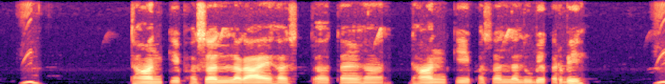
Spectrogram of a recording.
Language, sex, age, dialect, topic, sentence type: Chhattisgarhi, male, 25-30, Western/Budati/Khatahi, agriculture, statement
